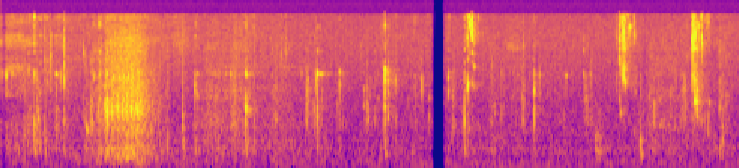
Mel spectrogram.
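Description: Faint chewing of soft food, with scattered small wet mouth clicks close to the microphone.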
